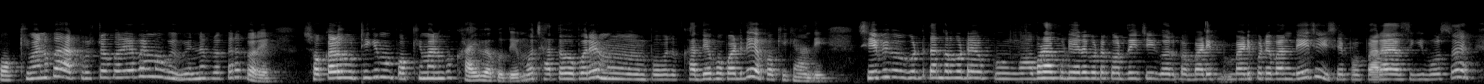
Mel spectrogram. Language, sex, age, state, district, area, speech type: Odia, female, 45-60, Odisha, Puri, urban, spontaneous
